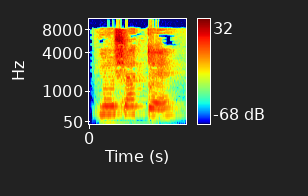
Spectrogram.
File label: turkish alphabet ge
